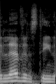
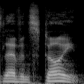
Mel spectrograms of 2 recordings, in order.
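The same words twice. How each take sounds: First: "Levenstein" said LEVEN-steen; "Levenstein" with an ee in the last syllable; EEN ending. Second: "Levenstein" said LEVEN-stine; "Levenstein" with an eye vowel in the last syllable; INE ending. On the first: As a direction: end "Levenstein" like seen. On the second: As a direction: end "Levenstein" like line. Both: Shown as a demonstration. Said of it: "Levenstein as Levenstein".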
